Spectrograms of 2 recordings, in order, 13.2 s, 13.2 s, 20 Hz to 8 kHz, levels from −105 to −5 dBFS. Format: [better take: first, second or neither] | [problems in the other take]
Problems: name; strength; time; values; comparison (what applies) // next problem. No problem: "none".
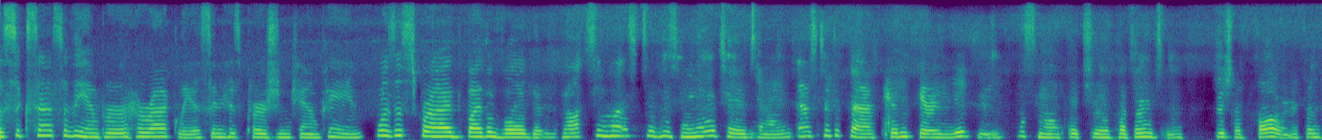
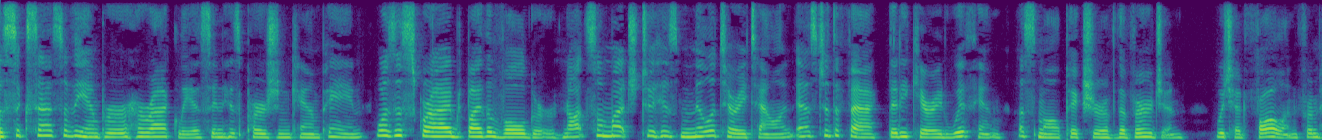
second | noise reduction (neural mask model Resemble Enhance denoiser)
